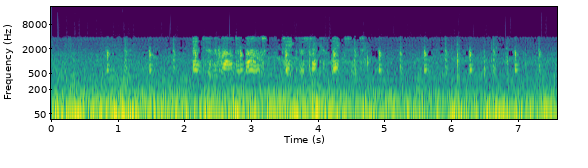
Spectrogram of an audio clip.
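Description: A vehicle's engine rumbles low and steady while driving.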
